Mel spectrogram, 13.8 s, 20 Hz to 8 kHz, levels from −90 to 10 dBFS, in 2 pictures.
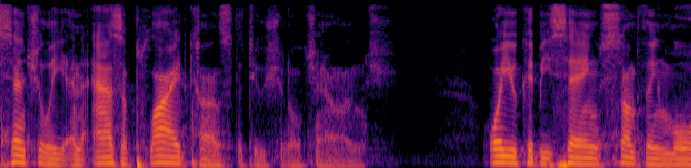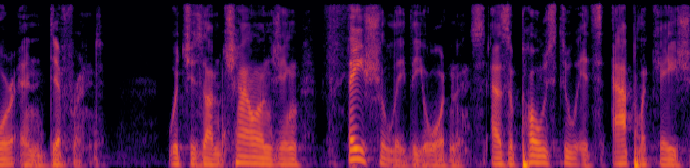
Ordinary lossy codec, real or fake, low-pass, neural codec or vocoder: Opus, 64 kbps; fake; 7.2 kHz; codec, 16 kHz, 8 kbps, FreqCodec, larger model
